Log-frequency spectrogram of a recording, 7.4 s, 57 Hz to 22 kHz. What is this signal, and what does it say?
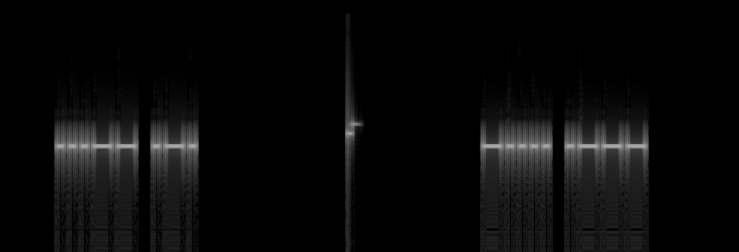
Morse code, heard as a keyed tone, about 20 wpm, 700 Hz. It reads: 3 R 6 J
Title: Single-Letter Single-Number 20wpm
